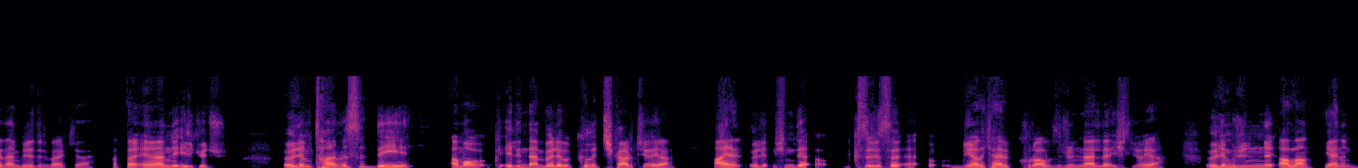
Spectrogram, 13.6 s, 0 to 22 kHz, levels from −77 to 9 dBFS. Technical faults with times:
none

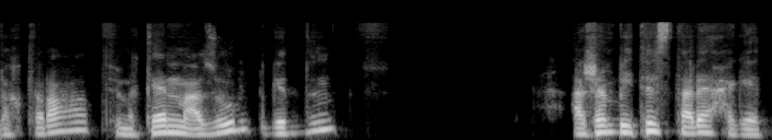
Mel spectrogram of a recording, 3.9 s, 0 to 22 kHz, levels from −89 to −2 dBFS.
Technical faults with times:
none

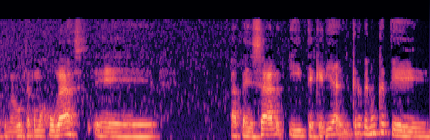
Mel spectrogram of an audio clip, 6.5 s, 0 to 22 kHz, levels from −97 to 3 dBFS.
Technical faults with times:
0.00-6.46 overdone noise removal

